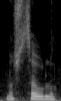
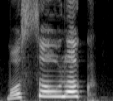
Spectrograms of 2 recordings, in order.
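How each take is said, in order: First: Said in the usual way. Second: "Most szólok!" yelled high and loud; shouted warning. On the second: Real, not acted. (hangos, magas kiáltás)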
